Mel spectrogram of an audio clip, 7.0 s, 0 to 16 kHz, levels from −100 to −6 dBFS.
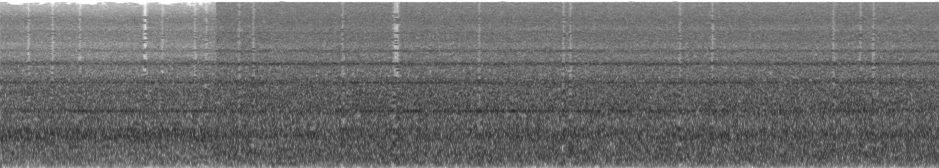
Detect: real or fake real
